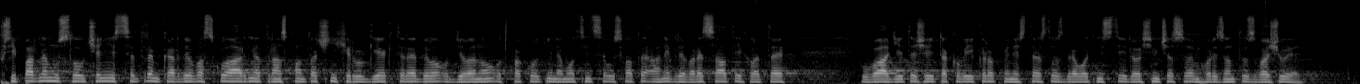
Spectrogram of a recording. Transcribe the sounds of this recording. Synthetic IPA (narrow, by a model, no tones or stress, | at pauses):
pr̝̥iːpadnɛːmuslo̞wt͡ʃɛɲiːst͡sɛnt̪ɾɛmkaɾdɪo̞vaskulaːɾɲiːat̪ɾansplant̪at͡ʃɲiːxɪɾuɾɡɪjɛkt̪ɛɾɛːbɪloodɟɛlɛno̞ot̪fakult̪ɲiːnɛmo̞t͡sɲɪt͡sɛusvat̪ɛːʔaɦnɪvdɛvadɛsaːt̪iːxlɛt̪ɛx | ʔuvaːɟit̪ɛʒɛɪt̪ako̞viːkɾo̞kmɪnɪst̪ɛɾst̪vozd̪ɾavo̞t̪ɲɪt͡st̪viːvdɛlʃiːmt͡ʃasovɛːmɦo̞ɾɪzo̞nt̪uzvaʒujɛ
